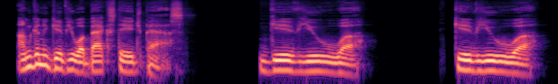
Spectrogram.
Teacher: after ooh we throw a little W sound in there to make it easier to transition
